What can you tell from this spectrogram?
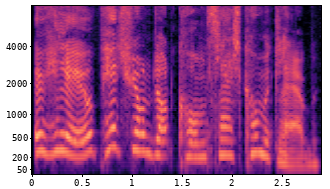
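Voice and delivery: high, drawn-out put-on British accent. Shown as a demonstration.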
